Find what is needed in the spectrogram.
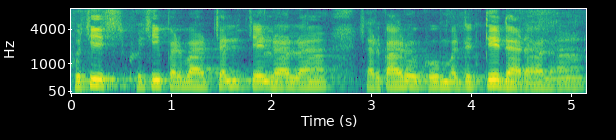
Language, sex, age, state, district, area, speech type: Maithili, male, 60+, Bihar, Darbhanga, rural, spontaneous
